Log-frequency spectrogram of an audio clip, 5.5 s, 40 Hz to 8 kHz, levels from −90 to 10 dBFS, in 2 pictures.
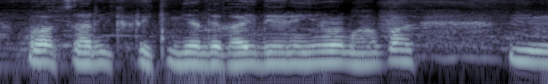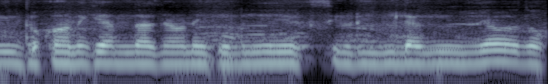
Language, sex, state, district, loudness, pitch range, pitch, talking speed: Hindi, male, Chhattisgarh, Korba, -27 LUFS, 145-155 Hz, 150 Hz, 250 wpm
